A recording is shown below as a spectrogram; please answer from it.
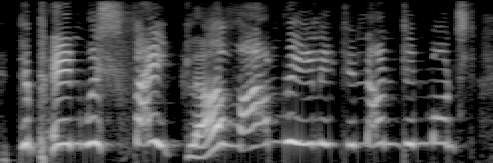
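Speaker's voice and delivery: shrieking high, loud mock Cockney; awful high-pitched Cockney. The London Monster confesses the pin was fake, squeaky mock Cockney. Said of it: "high-pitched Cockney accent".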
